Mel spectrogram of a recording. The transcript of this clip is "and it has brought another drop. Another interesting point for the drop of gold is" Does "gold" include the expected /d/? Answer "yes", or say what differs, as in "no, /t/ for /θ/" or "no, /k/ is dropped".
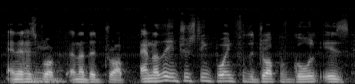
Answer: no, /d/ is dropped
